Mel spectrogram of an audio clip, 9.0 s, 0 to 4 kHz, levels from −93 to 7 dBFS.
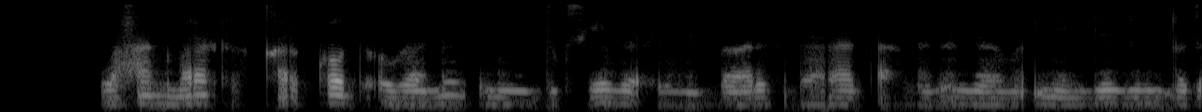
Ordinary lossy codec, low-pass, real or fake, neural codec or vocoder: none; 3.6 kHz; fake; autoencoder, 48 kHz, 32 numbers a frame, DAC-VAE, trained on Japanese speech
